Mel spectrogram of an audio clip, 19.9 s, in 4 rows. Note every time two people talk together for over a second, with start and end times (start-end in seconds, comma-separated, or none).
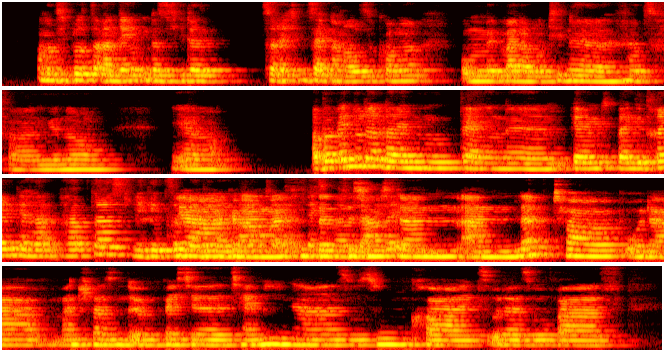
11.2-13.2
